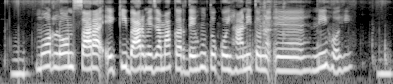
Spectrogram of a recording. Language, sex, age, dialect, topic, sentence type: Chhattisgarhi, female, 25-30, Northern/Bhandar, banking, question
